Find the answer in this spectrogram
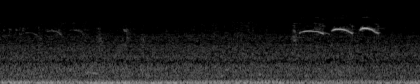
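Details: High thin whistles from a vinous-throated parrotbill: a couple of faint arched notes early on, then three louder rising-and-falling notes in quick succession at the end, with low hum beneath.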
